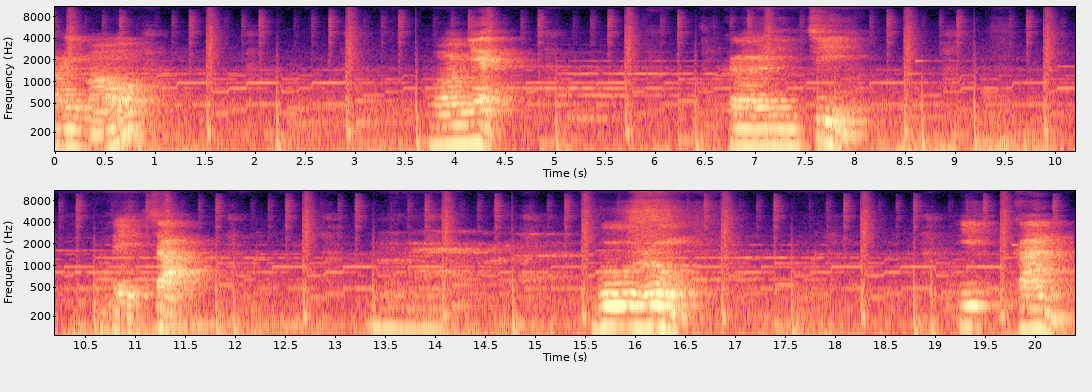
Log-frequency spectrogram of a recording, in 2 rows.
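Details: Acted Wernicke's aphasia in a 50-year-old man with uncontrolled hypertension and suspected stroke, one week after onset; fluent speech mixed with wrong words, with impaired comprehension, repetition, naming, reading and writing.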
